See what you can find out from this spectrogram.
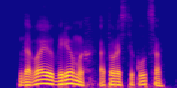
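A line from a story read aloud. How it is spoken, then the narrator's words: Plain. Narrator (Russian): сказал Тан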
